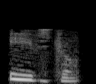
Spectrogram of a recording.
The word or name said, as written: eavesdrop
